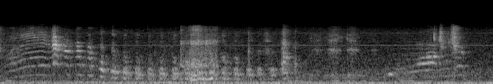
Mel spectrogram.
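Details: A domestic cat gives short rising-then-falling meows at the start and near the end. Between them come rapid, harsh, noisy bursts, over a steady low background hum.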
